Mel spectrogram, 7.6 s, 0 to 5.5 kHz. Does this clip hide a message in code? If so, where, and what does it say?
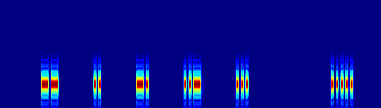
Yes: Morse code from 0.8 to 7.1 s, heard as a keyed tone, about 25 wpm, spaced as for 10 wpm, 590 Hz. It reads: MINUS 5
